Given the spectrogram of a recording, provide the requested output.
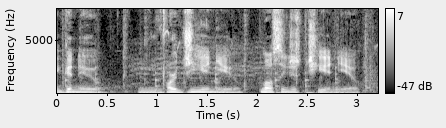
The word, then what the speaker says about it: GNU: I think it's new. I just say GNU I'll take that. because software. We just had to tack a silent G onto the front of that word because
